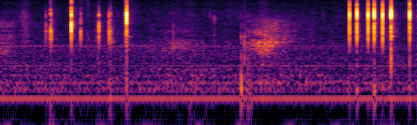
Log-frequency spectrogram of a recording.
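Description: Long blue nails tap on a medium black glass candle jar with a round label, held in one hand, filled with wax and with a lit candle burning inside. Thirteen sharp, bright clicks come in two clusters, a scattered group early on and a quicker run at the end, over a steady low hum. Between the clusters there is a soft, faint rustle.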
